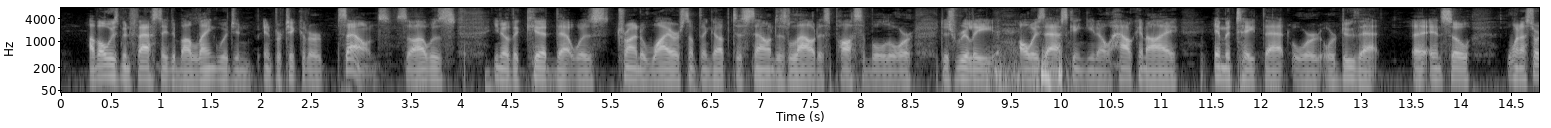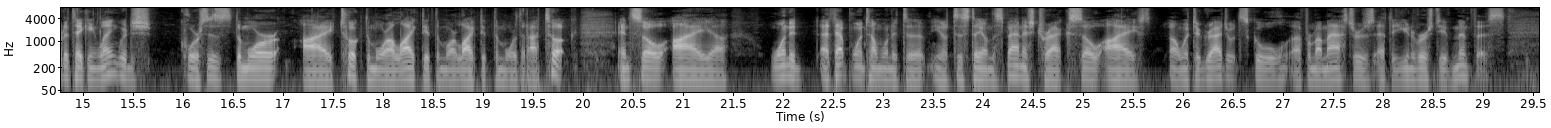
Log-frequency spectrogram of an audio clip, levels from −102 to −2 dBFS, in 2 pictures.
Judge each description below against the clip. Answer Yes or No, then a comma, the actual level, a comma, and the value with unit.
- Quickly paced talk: Yes, fast, 225 wpm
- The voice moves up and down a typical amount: No, narrow, 2.2 semitones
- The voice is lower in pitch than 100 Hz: Yes, very low, 90 Hz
